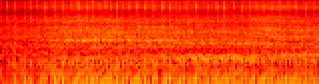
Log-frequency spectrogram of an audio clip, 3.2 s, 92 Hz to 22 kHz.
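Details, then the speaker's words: 1998 Arctic Cat Z440 fan-cooled twin-carb two-stroke snowmobile, carburetors recently gone through; fast, fairly even idle around four beats a second, settling down cleanly without stumbling; normal idle. "Oh yeah, I mean, it kind of is what it is. It's an old sled. Does its job."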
